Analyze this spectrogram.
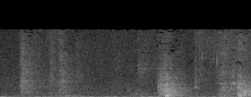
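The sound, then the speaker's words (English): A window being opened gives a few soft scraping and rattling sounds, with two louder sliding bursts toward the end over a faint background hiss. “You want to open the window a little too? A little more.”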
